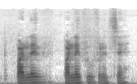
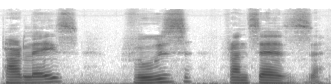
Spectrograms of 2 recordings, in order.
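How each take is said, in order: First: The final written consonants are left silent. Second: The final written consonants are pronounced aloud. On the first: The speaker calls it right. "But all those last" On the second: The speaker calls it wrong. "if you would literally say what is written"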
